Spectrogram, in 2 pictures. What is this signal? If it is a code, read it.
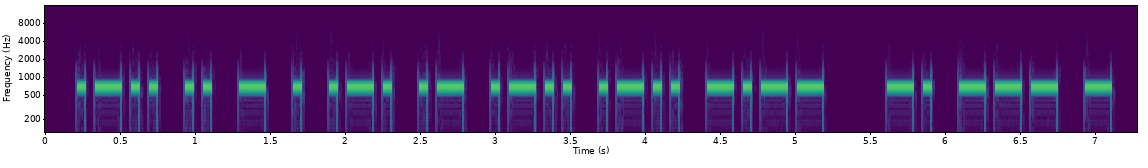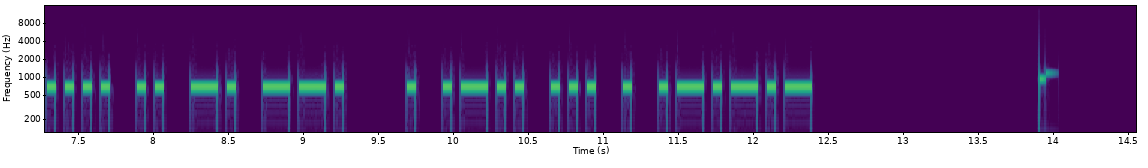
Morse code, heard as a keyed tone, about 20 wpm, 700 Hz. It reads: LITERALLY NOTHING ELSE.
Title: Sentences from Top 1400 Words 20wpm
